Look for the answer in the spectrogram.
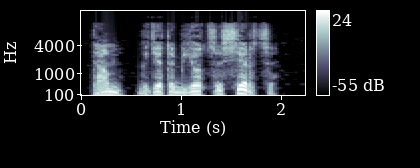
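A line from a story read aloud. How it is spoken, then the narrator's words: Whispered. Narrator (Russian): Финкель, прошептал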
